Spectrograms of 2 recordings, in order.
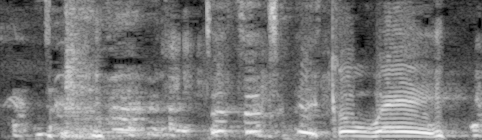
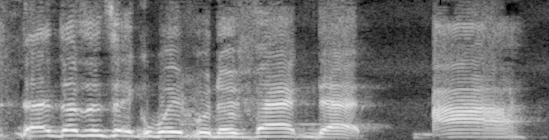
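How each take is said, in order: First: Squeaky high, helpless laughter through the words; laughing. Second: Said in the usual way. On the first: Real, not acted. Speaker losing it mid-point to her listeners, laughing. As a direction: try to get the words out while cracking up. Breaks up laughing while repeating herself.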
